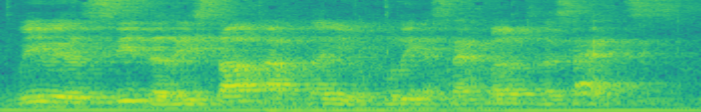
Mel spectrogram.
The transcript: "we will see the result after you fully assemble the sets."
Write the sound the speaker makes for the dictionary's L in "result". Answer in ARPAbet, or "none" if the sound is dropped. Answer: none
